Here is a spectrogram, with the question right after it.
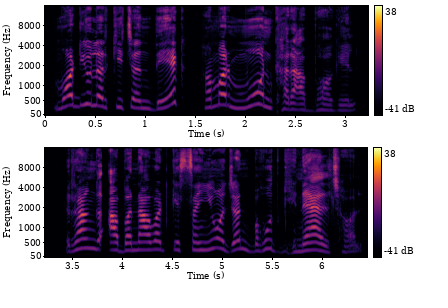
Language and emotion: Maithili, disgusted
